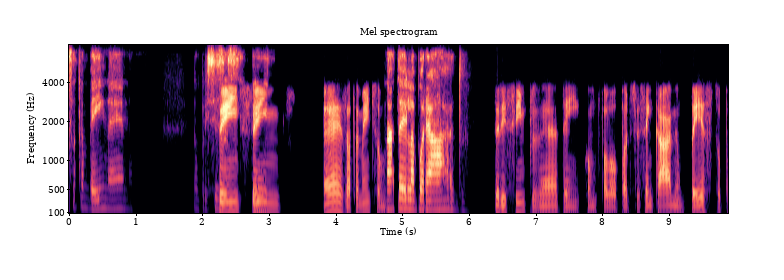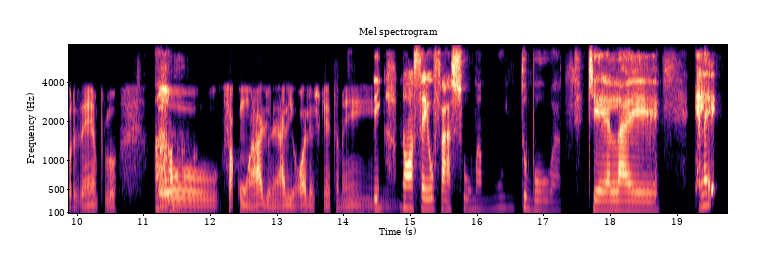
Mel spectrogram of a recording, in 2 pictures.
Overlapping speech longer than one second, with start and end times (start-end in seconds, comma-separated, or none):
none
